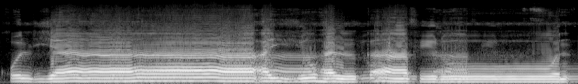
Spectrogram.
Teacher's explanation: لام ساکن ہے، یا کھڑا زبر قائم مقام الف مدہ ہے۔ حروف مدہ کے بعد حمزہ دوسرے کلمے میں آ رہی ہے، یہاں مد منفصل ہوگی جو کہ 2.5 الف تک کھینچ کر پڑھیں گے۔ کافرون میں واو ساکن سے پہلے پیش واو مدہ ہو رہا ہے اور نون پر زبر ہے جو کہ وقت کی وجہ سے ساکن ہو جائے گی، تو نون ساکن ہوگا، تو حروف مدہ کے بعد یہاں عارضی سکون آ رہا ہے، مد عارض ہوگی، 1 2 یا 3 الف تک کھینچ کر پڑھیں گے۔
